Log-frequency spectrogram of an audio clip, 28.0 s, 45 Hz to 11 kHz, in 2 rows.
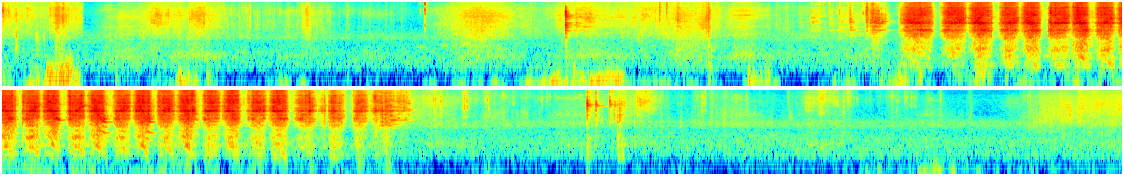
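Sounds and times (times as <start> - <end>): hand saw cutting wood: 10.4 - 19.2.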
